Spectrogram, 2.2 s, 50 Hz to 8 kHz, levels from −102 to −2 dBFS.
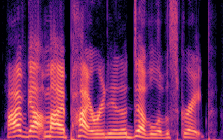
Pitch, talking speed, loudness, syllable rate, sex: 225 Hz, 270 wpm, -18 LUFS, 7.5 syllables/s, female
